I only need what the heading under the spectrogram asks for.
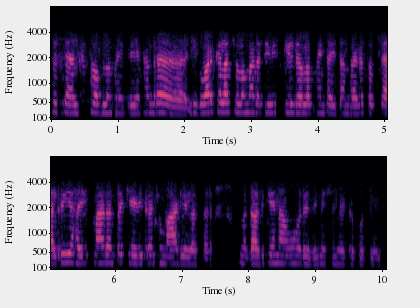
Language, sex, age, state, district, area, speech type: Kannada, female, 18-30, Karnataka, Dharwad, rural, conversation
